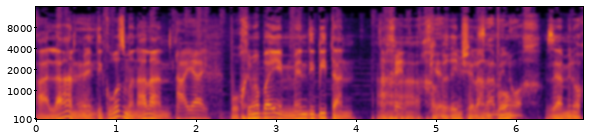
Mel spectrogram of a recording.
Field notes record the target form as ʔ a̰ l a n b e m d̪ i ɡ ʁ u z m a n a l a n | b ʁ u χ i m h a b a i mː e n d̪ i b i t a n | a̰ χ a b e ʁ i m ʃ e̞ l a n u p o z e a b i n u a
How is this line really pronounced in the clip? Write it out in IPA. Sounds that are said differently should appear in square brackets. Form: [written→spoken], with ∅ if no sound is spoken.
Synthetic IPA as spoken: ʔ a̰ l a n [b→m] e [m→n] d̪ i ɡ ʁ u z m a n a l a n | b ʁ u χ i m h a b a i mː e n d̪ i b i t a n | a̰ χ a [b→v] e ʁ i m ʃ e̞ l a n u p o z e a [b→m] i n u a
